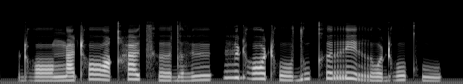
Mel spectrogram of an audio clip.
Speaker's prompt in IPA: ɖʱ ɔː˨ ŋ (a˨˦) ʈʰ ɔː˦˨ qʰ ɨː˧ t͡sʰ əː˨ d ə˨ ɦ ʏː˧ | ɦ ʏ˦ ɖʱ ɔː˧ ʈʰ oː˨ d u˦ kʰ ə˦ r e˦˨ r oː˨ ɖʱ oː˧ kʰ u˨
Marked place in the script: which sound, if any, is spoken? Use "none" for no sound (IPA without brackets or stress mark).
a˨˦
